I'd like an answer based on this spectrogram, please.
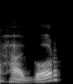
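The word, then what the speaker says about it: חגור: Así es como se escribe en hebreo y como se pronuncia hagor.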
